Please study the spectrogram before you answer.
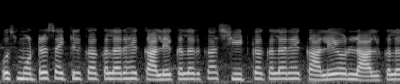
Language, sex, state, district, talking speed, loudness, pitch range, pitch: Hindi, female, Uttar Pradesh, Lalitpur, 255 wpm, -16 LUFS, 235-270 Hz, 260 Hz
